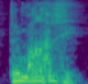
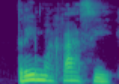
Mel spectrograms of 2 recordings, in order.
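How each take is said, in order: First: It is said in an angry tone. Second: It is said warmly, with a smile.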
